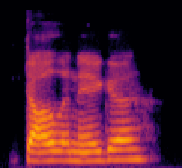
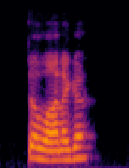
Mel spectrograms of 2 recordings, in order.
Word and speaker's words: Dahlonega: do they pronounce it? – Dahlonega. – And say it again how you pronounce it. – Dahlonega. – Dahlonega.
